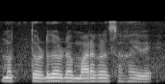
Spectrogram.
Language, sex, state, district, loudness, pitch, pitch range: Kannada, male, Karnataka, Koppal, -16 LUFS, 150 Hz, 145-155 Hz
